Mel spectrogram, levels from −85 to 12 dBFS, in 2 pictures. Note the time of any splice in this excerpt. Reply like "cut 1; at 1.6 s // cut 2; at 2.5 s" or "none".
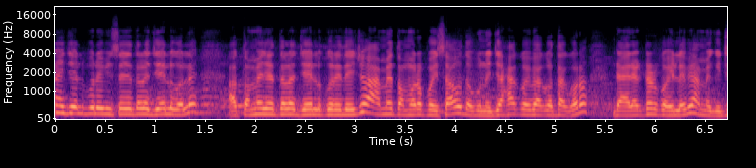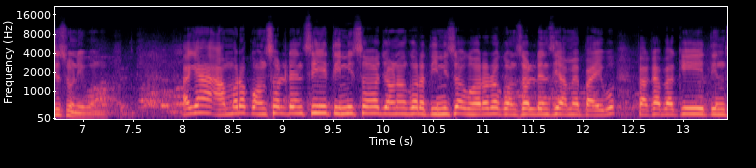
cut 1; at 7.4 s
